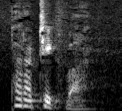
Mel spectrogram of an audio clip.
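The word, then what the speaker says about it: Petah Tikva (פתח תקווה): In Hebrew this is pronounced Petah Tikva.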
